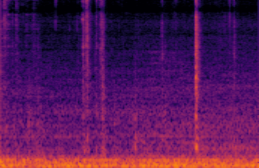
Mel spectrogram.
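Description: Tata Nano, a new car, creeping slowly along a narrow road with a steady low engine and road rumble, plus a couple of faint short rattles and clicks from inside the cabin.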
